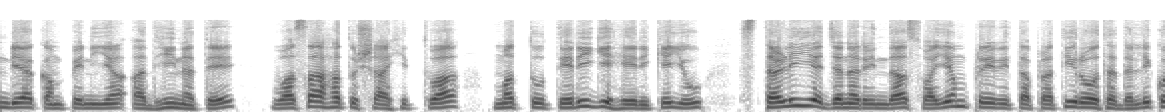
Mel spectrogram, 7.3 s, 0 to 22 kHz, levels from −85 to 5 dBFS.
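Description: Speech carrying 4-bit ADPCM compression throughout. Each sample is coded as a coarse step from a prediction, so gritty hiss rides on every loud syllable and sharp onsets distort. Nothing is heard above 10.6 kHz, which fits a low sample rate and roughly 88 kbps.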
